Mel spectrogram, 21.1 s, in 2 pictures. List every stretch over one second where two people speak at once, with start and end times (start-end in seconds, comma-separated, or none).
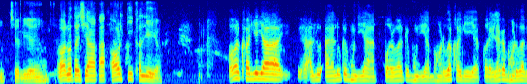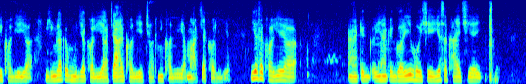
none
